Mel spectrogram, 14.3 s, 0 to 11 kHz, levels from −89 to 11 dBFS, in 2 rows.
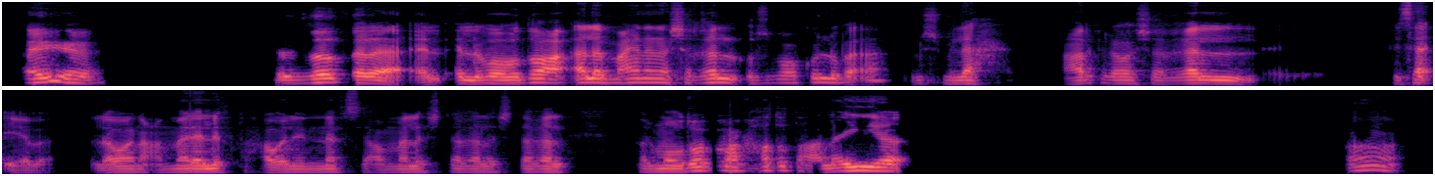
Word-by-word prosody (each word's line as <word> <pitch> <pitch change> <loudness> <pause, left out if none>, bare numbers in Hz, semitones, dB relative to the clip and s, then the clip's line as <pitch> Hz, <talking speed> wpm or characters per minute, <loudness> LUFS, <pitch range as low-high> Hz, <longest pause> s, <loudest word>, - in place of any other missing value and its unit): أيوه، - - +3 0.8
بالضبط، 150 +5 +3
فأنا 130 -1 +5
ال - - -6
الموضوع 125 +4 +5
قلَب 150 -1 +4
معايا 145 +2 0
إن - - -1
أنا 150 -1 0
شغّال 140 +3 0
الأسبوع 135 -1 -4
كلّه 155 +2 -2
بقى، 220 +9 -6
مش 120 +1 -20
ملاحق، 120 0 -5 0.3
عارف - - -5
اللي 130 -2 -9
هو 125 - -3
شغّال 120 0 0
آآ، - - -32 0.5
في - - -17
ساقية - - -3
بقى، - - -19 0.2
اللي - - -7
هو 105 - -1
أنا 105 - -7
عَمّال 110 +3 -5
ألف 110 +1 0
حوالين 105 +1 -7
نَفْسي 110 -1 -11
عَمّال 105 +2 -9
أشتغل، 105 0 -12
أشتغل، 100 0 -8 0.3
فالموضوع 110 +6 0
طبعًا 145 -1 -2
حاطط 155 0 -7
عليَّ 135 +5 +5 2.2
آه. 160 +3 -6
125 Hz, 160 wpm, -27 LUFS, 110-145 Hz, 2.2 s, فأنا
